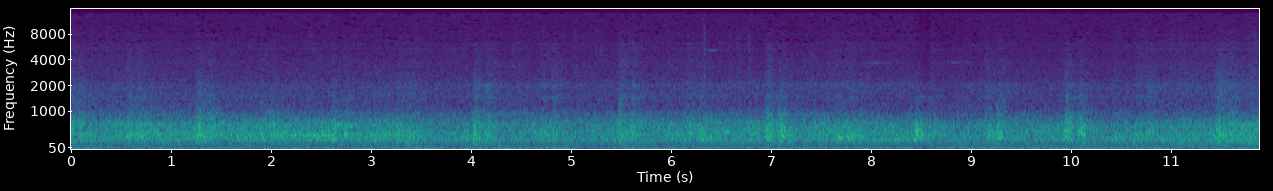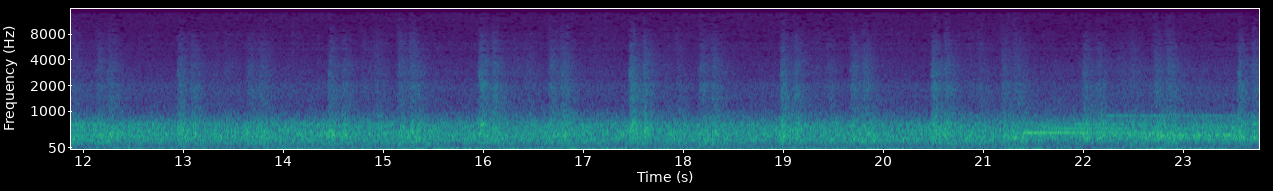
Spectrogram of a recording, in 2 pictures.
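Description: Onboard running noise of a JR Central KiHa 25 diesel railcar: a steady rumble from the running gear and underfloor machinery, with wheel clicks over rail joints that come thick and fast from about ten seconds in. A brief steady tone sounds near the end.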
